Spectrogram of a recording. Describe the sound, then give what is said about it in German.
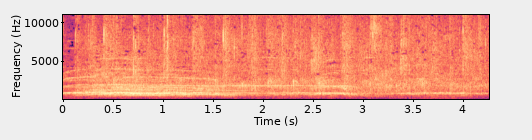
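Sustained crowd applause at an event in Berlin, a dense steady patter of many hands clapping at a fairly loud, even level, with faint cheering tones mixed in throughout. “Applaus heute.”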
